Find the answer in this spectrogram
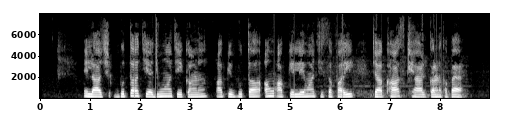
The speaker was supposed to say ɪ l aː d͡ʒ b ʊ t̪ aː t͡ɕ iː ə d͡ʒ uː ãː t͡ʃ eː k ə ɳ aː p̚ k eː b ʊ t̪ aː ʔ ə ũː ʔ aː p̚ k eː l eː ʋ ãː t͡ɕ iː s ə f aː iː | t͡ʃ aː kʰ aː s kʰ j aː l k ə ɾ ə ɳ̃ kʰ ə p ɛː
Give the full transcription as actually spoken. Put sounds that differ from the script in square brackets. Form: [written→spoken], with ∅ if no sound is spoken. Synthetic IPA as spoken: ɪ l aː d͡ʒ b ʊ t̪ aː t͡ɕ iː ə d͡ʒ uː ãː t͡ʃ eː k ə ɳ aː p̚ k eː b ʊ t̪ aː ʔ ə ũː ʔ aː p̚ k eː l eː ʋ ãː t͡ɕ iː s ə f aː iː | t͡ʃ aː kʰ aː s kʰ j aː l k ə ɾ ə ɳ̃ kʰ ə p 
